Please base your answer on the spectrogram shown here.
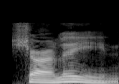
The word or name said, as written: Charline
